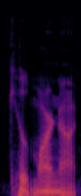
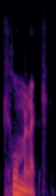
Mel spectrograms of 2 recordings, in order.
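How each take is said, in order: First: The name is said in a plain American way. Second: The name is said in a Scottish-style way. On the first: The speaker calls it wrong. "that's exactly how I would say that word, but I know it's not said that way" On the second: The speaker calls it right. "probably like"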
